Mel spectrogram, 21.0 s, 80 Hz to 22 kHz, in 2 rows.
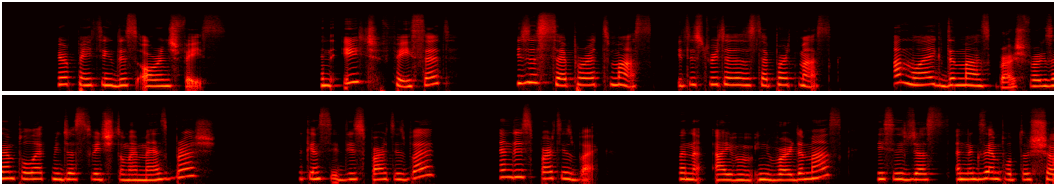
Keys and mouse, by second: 2.7 middle click, 8.4 alt+middle click, 9.7 shift+middle click, 11.8 m, 12.7-14.0 drag, 14.7-16.1 drag, 17.8 ctrl+i, 19.7-20.6 drag, 20.9 click.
